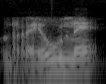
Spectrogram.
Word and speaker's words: reúne: Entonces, Ceuta no lleva tilde, porque el golpe de voz está en la abierta, en la E, pero reúne lleva tilde porque el golpe de voz está en la U, ¿de acuerdo? – Perfecto.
